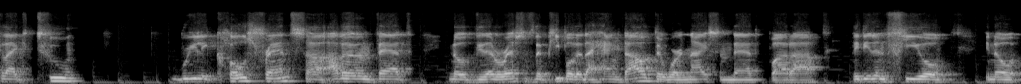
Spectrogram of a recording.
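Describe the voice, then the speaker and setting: A man from Greece in his thirties, a fitness coach answering interview questions in a relaxed, reflective way with many fillers. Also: medium pitch, roomy sound, poor audio. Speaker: fitness coach and channel host.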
